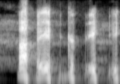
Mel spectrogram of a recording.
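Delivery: slow, giggly, laughing voice.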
